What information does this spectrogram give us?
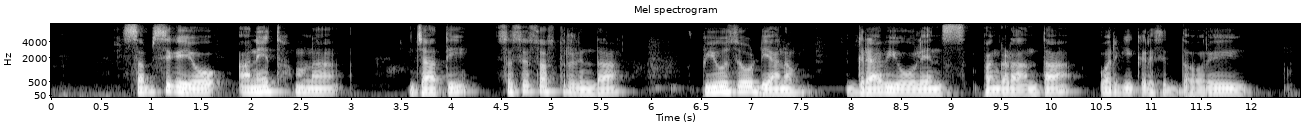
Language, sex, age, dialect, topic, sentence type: Kannada, male, 18-24, Mysore Kannada, agriculture, statement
